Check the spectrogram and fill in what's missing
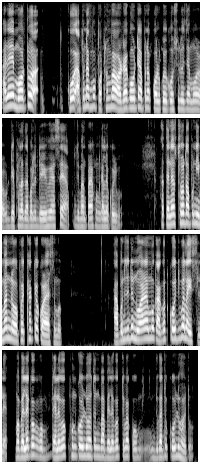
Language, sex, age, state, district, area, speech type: Assamese, male, 18-30, Assam, Biswanath, rural, spontaneous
